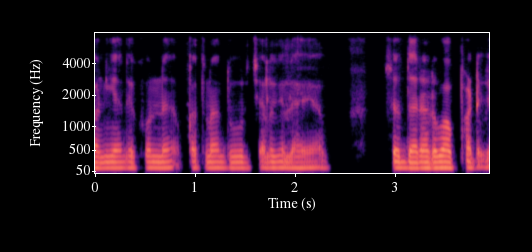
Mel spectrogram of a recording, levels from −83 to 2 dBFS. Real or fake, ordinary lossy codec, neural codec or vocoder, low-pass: real; Opus, 24 kbps; none; 7.2 kHz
